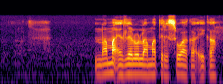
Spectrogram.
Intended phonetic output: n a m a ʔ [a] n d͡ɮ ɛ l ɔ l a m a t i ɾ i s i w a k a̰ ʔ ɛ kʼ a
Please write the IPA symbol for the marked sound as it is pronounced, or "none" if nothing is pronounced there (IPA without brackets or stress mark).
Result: ɛ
